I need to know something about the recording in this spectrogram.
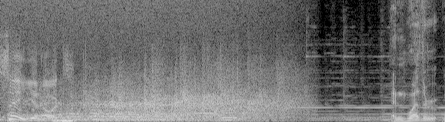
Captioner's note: crowd Claps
